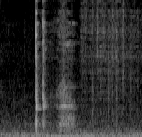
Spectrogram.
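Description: A spoon stirring chicken gnocchi soup in a pot, a couple of quick metallic scrapes and clinks followed by a soft swish, faint and close.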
